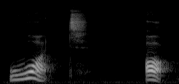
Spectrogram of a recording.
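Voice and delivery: "what" and "o" with an open aw vowel; open O sound. Shown as a demonstration. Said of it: "the open O sound".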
